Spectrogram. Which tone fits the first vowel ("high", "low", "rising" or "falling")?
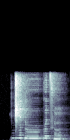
high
